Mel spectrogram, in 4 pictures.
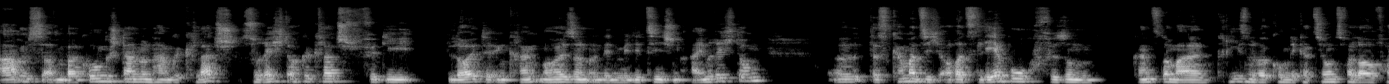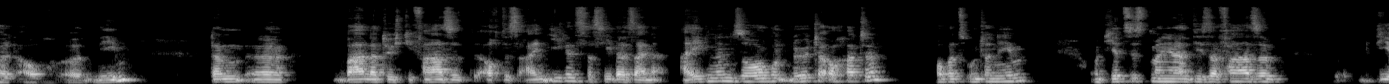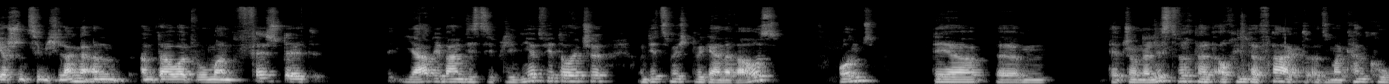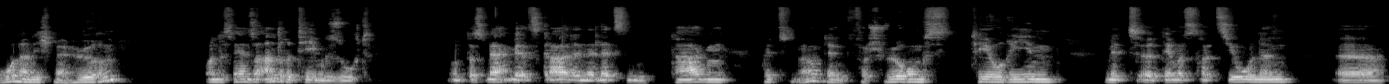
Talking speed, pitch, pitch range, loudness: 140 wpm, 115 Hz, 110-135 Hz, -19 LUFS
